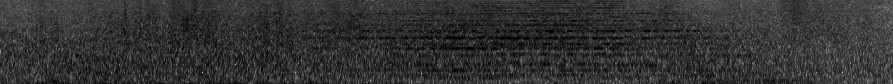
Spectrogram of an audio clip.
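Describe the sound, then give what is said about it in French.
Rough, agitated sea in the rain, heard as a dense, steady roar of churning waves with a broad wind-like hiss. The sound stays loud throughout with no voices. “La pluie crache, la mer est agitée, qu'importe, il faut s'enfuir.”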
